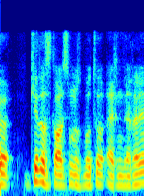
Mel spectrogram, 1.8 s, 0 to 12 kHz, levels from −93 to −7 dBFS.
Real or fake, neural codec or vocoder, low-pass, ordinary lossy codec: fake; codec, 16 kHz, 0.8 kbps, ZipCodec; 7.2 kHz; MP3, 64 kbps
